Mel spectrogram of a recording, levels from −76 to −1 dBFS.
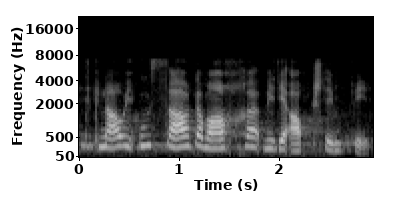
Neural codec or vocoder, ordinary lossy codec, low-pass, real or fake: codec, 16 kHz, 2 kbps, FunCodec, trained on Chinese and English, 25 frames a second; none; 7.2 kHz; fake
